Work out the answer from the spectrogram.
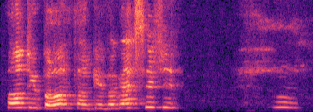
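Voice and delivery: talking through a yawn. Real, not acted. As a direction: say it mid-yawn. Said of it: "Sorry about the transitional yawn".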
